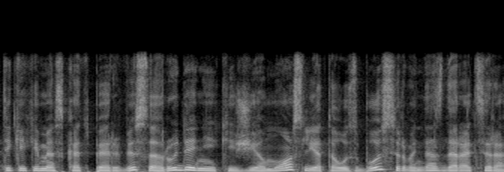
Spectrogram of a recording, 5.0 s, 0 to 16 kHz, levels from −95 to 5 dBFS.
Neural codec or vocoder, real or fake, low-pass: none; real; 10.8 kHz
